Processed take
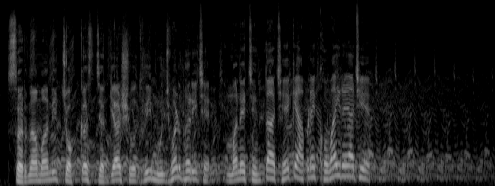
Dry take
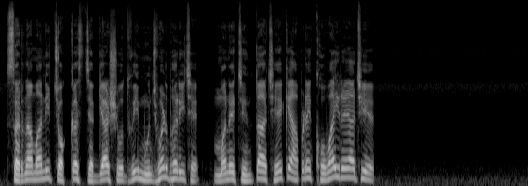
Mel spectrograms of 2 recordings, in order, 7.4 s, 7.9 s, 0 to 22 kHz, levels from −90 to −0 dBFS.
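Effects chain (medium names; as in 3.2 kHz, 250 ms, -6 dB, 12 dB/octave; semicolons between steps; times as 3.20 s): gliding tape speed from 85% -> 128%; bass shelf 97 Hz -8.5 dB; modulated delay 290 ms, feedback 78%, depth 190 cents, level -19 dB; trim -7 dB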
